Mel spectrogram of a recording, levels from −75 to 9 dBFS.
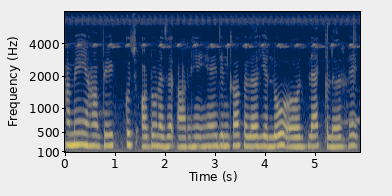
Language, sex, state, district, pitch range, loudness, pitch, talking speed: Hindi, female, Bihar, Katihar, 205-220 Hz, -15 LUFS, 210 Hz, 160 wpm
